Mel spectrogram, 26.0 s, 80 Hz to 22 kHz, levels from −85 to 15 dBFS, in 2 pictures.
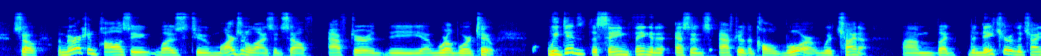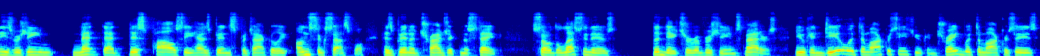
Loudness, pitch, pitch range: -29 LUFS, 140 Hz, 130-160 Hz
